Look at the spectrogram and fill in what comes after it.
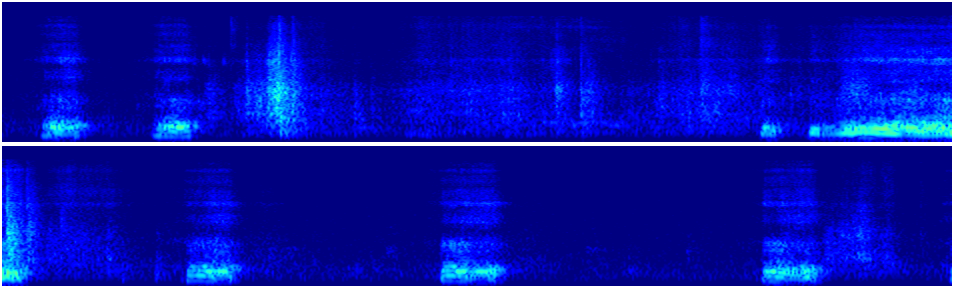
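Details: Big Rottweiler puppy sleeping and snoring loudly indoors, with rough, rasping breaths in a rhythm of about one every two to three seconds, some longer and gurgling.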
